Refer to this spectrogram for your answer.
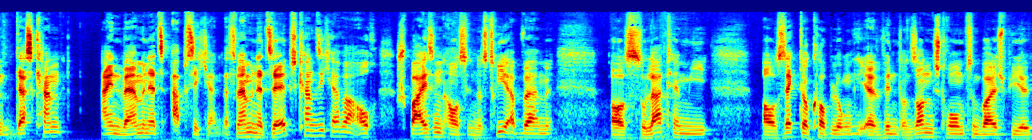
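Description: A man talks in an ordinary speaking voice at a fairly low pitch. His pace is moderate and his pitch varies in an ordinary way. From Schleswig-Holstein, northern Germany. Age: 40s. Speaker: farmer and bioenergy entrepreneur. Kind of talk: casual interview.

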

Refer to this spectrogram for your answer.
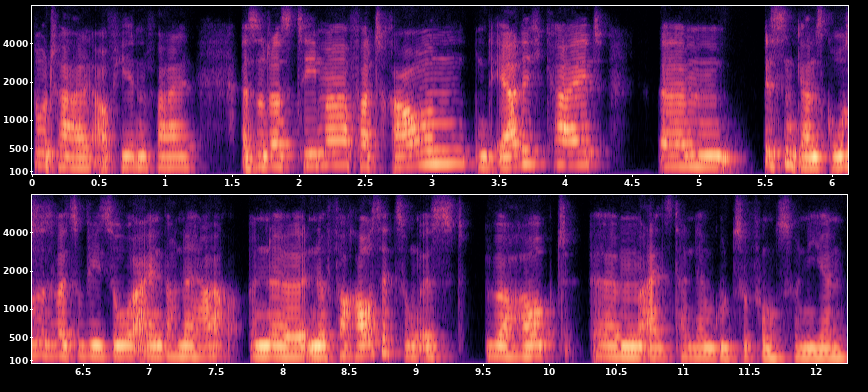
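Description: At a fairly slow pace, a woman speaks at medium pitch with fairly even intonation in a plain, everyday voice. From Münsterland, northwestern Germany. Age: 30s. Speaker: HR team leader. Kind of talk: interview.

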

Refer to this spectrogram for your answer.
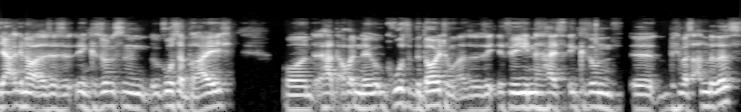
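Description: With a medium pitch and monotone, flat intonation, a man speaks at a moderate pace. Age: 20s. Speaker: startup founder and inclusion advocate. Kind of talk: interview.

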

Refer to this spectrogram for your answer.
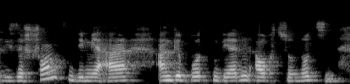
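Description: With a slight Georgian accent, a woman talks at a moderate pace and medium pitch, her intonation fairly even. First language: Georgian (speaking German). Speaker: manager and mentor. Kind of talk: interview conversation. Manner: hesitant with fillers.

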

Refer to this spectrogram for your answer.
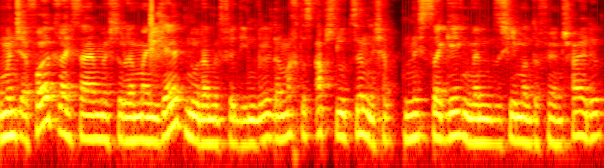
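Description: Speaking at a very fast pace with hardly any pauses, a man with a medium pitch sounds somewhat breathy, his tone dark and mellow and his pitch variation ordinary. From Frankfurt, Germany (Nordweststadt). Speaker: rapper. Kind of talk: interview.

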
